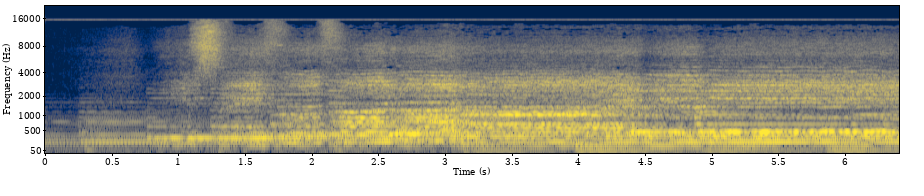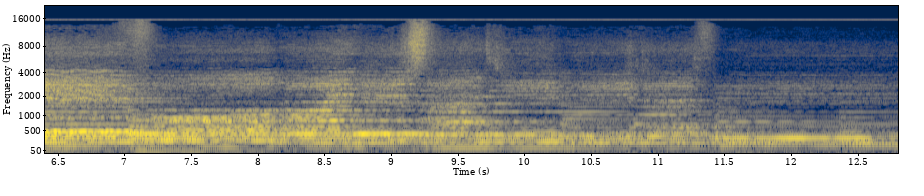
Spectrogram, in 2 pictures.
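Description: A choir singing a hymn, swelling louder through the first half and easing off toward the end.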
